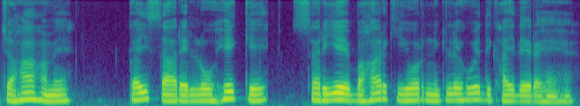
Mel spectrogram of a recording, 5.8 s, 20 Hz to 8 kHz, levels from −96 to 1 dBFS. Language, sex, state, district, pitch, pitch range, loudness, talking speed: Hindi, male, Jharkhand, Ranchi, 130 Hz, 125-140 Hz, -15 LUFS, 165 wpm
